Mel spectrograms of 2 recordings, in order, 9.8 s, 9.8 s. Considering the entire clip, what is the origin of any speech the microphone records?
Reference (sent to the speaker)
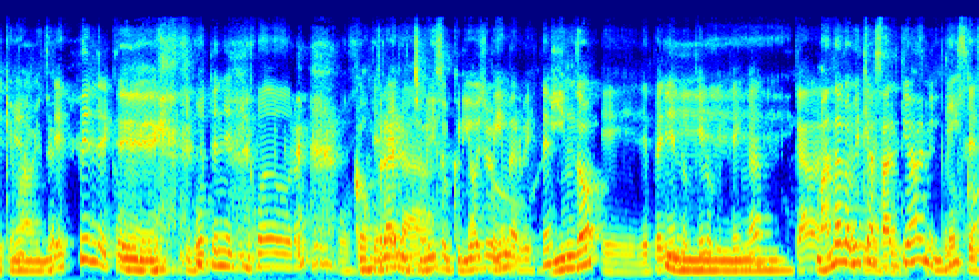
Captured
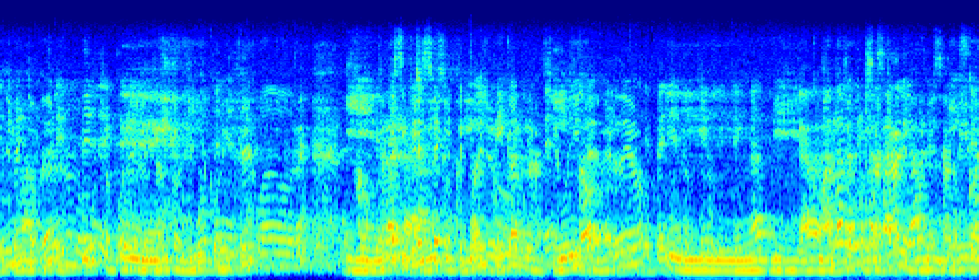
both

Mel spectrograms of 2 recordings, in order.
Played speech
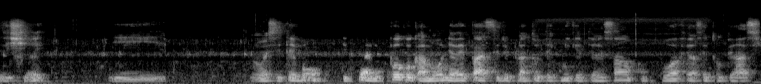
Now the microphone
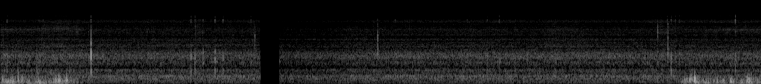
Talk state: neither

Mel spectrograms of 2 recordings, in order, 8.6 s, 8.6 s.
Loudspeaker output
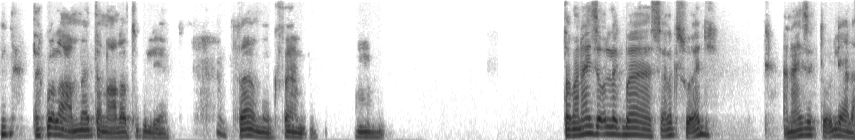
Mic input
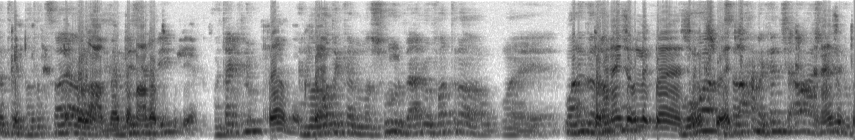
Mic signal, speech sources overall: both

